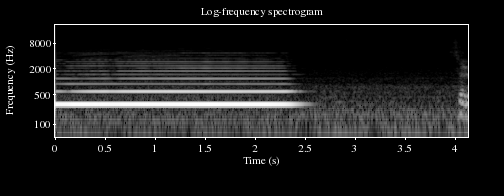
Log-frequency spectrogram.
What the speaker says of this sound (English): that is note name B. And that's the first note we're going to learn on the saxophone.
